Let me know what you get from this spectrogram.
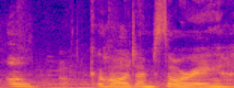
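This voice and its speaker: A woman's voice: fairly high pitch, steady tone, slow, soft background music. An actress playing a teasing, flirtatious woman who is insecure and wounded underneath, in a radio drama. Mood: anxious, apologetic. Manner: teasing, confessional.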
